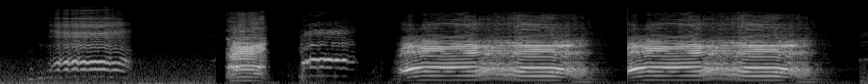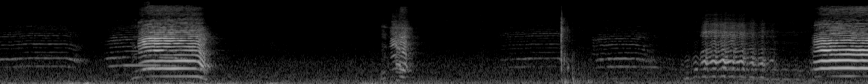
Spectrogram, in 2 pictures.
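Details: Goats bleating in quick succession, long quavering bleats overlapping and varying in pitch, some high and strained, others lower and steadier, with short pauses between bursts.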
